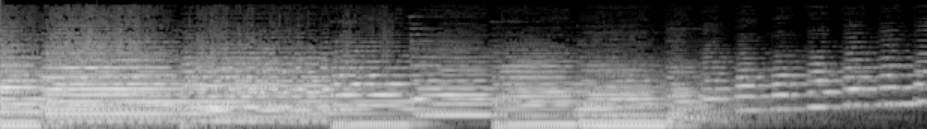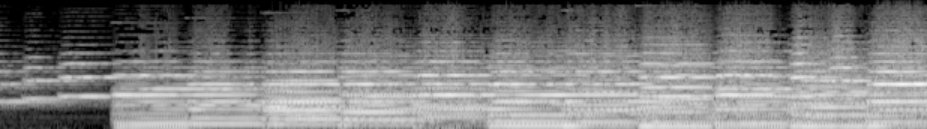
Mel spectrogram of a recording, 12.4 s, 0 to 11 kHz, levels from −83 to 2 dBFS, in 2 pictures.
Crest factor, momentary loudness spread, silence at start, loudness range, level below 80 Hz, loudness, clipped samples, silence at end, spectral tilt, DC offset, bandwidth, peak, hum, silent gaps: 10 dB; 12 LU; 0 s; 9 LU; -22 dBFS; -10 LUFS; 0.2%; 0 s; -6 dB/octave; under 0.1%; 10 kHz; 0 dBFS; none; none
